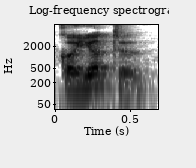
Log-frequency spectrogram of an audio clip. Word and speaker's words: coyotl: Se pronunciaba en náhuatl coyotl.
